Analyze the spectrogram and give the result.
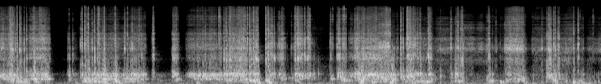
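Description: Thin wooden or bamboo ear picks, held in the fingers, scrape inside both ear canals of a pair of life-size, soft, solid, rubbery silicone ear models that serve as a binaural microphone. The result is a dense, continuous, crackly scratching with a strong low-mid body and a gritty high edge. It breaks for a few brief pauses and then resumes.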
